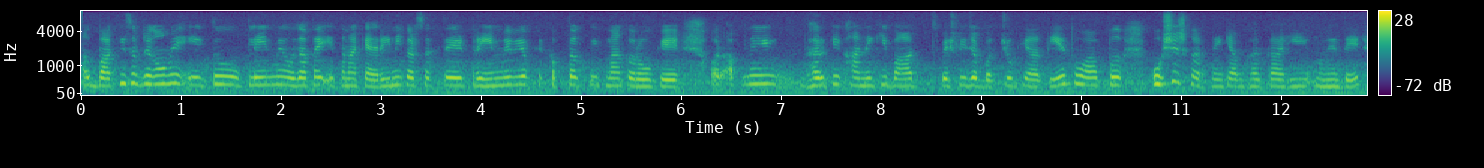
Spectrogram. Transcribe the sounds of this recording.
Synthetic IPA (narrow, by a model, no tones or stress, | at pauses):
ɐbaːkisɐb̚d͡ʒɐɡaomẽʔeːk̚t̪opleːnmẽɦod͡ʒaːt̪aɦɛɪt̪nakɛːɾinɐɦĩkɐɾsɐk̚t̪eɦɛʈɾeːnmẽbʱiaːp̚kekɐb̚t̪ɐkɪt̪nakɐɾoːɡe | ɔːɾɐ̰pneɡʱɐɾkekʰaːnekibaːt̪ɪspɛːʃlid͡ʒɐbːɐtːʃõkiaːt̪iɦɛt̪oaːp | koːʃɪʃkɐɾt̪eɦɛ̃kiaːp̚ɡʱɐɾkaɦiʊnẽd̪eː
